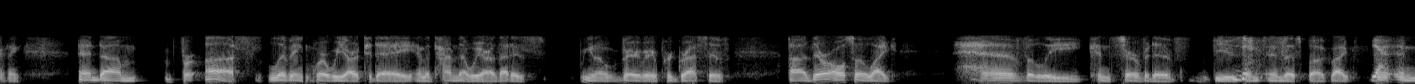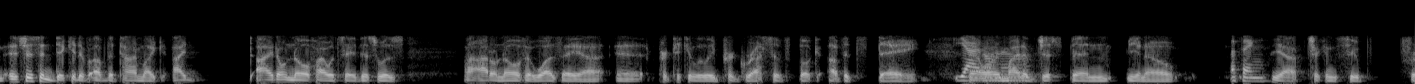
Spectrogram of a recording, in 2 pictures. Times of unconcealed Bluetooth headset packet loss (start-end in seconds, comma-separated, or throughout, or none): 3.03-3.08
